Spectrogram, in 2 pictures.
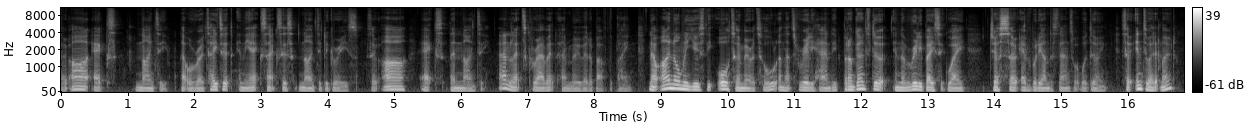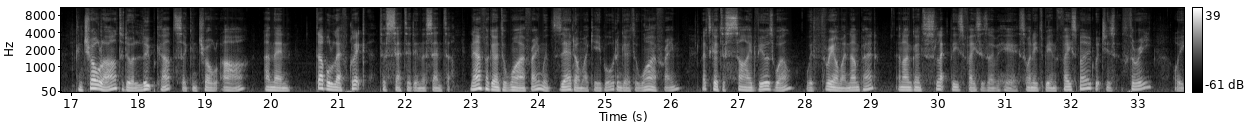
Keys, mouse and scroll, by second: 6.5 g, 16.5 Tab, 16.8 middle click, 17.3 ctrl+r, 24.4 z, 27.0 KP_3, 33.0 3.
